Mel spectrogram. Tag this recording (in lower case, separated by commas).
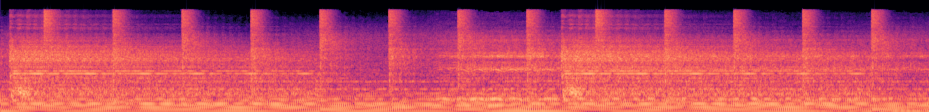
music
